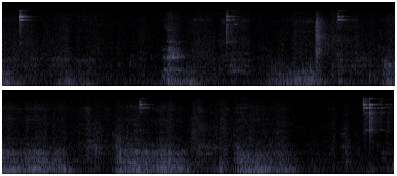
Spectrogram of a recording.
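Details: Jack Russell Terrier playing tug with a KONG Puppy Flyer indoors, giving low rough growls in bursts of about a second, spaced irregularly, with scuffling and a few sharp clicks between them.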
